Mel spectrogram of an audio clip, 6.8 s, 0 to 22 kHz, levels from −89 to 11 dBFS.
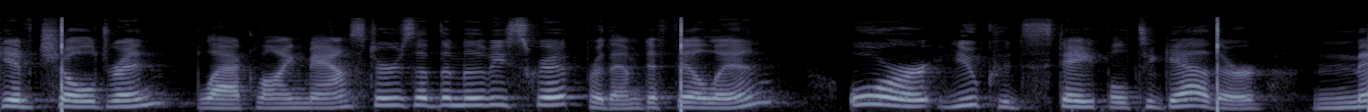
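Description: Joined or streamed WAV segments kept their file headers, so the header bytes played as audio, giving sharp, loud clicks at 0.31, 3.41 and 6.09 seconds.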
